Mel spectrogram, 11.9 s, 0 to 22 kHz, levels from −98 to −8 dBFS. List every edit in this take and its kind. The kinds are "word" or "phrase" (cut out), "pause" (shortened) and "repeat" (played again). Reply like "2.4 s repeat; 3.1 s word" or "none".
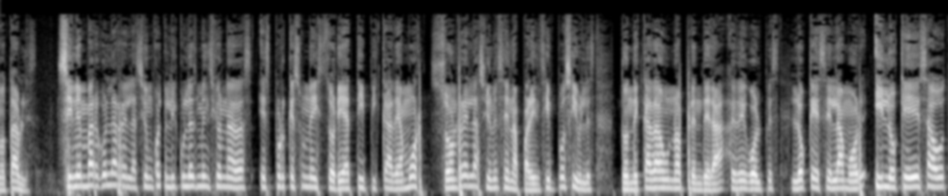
2.0 s word; 9.1 s word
